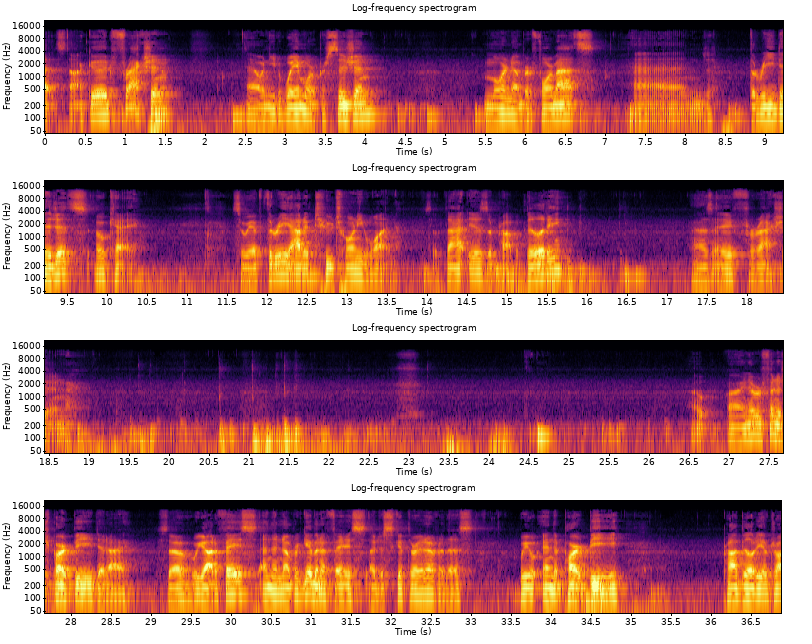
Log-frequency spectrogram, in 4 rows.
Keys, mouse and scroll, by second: 0.9-2.9 drag, 4.5 click, 8.5 click, 9.9 click, 15.4-17.5 drag, 15.6 alt+Tab, 17.7-19.7 drag, 19.5-21.8 typing, 22.5 click, 23.5 click, 25.4 click, 26.6-27.4 scroll, 27.4 scroll down 3, 27.6 click, 28.0 click, 31.1 click, 34.3 click, 34.4 alt+Tab, 35.2 click.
